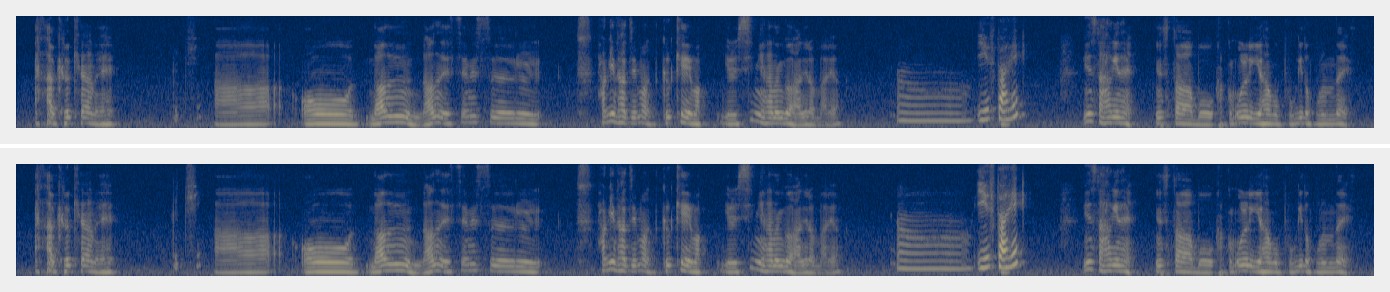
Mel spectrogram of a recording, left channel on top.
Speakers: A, in the centre; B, on the right.
A: 아, <laughs> 그렇긴 하네.
B: 그치?
A: 아, 어, 나는, 나는 SNS를 하긴 하지만 그렇게 막 열심히 하는 건 아니란 말이야.
B: 어, 인스타
A: 음.
B: 해?
A: 인스타 하긴 해. 인스타 뭐 가끔 올리긴 하고 보기도 보는데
